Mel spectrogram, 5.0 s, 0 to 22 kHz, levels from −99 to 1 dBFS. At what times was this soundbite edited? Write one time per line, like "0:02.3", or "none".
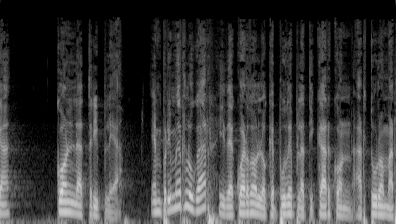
0:01.9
